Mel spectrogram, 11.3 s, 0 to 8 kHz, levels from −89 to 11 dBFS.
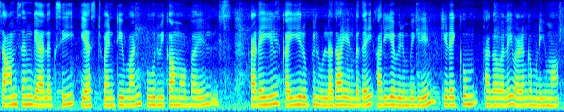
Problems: background sounds at intervals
